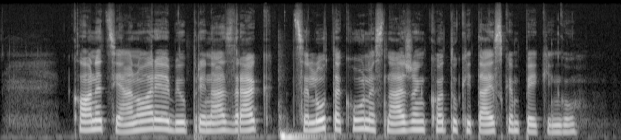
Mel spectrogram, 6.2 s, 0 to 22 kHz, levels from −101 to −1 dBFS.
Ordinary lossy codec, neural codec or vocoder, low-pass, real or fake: none; none; 19.8 kHz; real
